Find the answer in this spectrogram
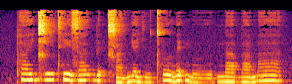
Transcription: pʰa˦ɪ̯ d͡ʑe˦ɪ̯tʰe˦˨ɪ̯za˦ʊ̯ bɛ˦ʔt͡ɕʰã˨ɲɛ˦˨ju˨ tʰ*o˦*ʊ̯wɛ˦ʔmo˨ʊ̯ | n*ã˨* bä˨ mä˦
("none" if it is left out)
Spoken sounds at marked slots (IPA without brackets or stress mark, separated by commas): o˦˨, ä˨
